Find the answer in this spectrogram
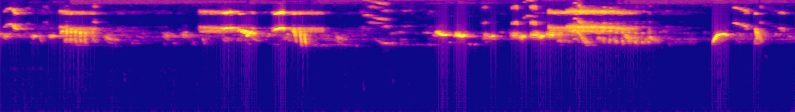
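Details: Varied, rapid song of the white-throated robin: bright whistles, scratchy chatter and short trills in uneven phrases, with low background hum throughout.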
